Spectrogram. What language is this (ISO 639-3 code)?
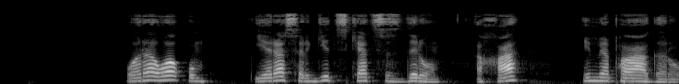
abk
